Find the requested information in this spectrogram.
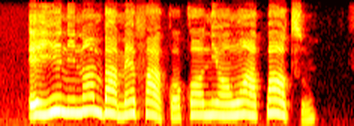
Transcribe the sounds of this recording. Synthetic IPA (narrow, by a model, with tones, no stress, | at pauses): e˨ji˨˦nĩ˧nãː˦˨m̩˦ba˦˨mɛ̃˨˦fa˦a˨kɔ˨˦kɔ˦nĩ˧˦ɔ˧w̃ɔ̃˧a˧k͡pa˦ɔ˦˨tũ˨˦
